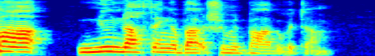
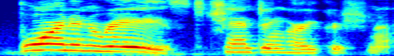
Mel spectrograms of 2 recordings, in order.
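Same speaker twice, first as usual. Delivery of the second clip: ordinary delivery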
